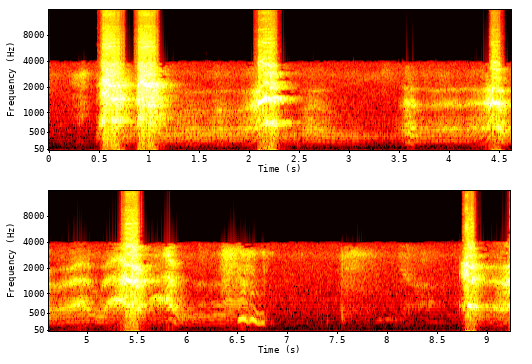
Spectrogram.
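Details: Mia, a pet dog, at play time, giving loud, sharp barks in a quick pair, then single barks spaced a second or two apart, with whiny, talk-like moaning vocal sounds between them.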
